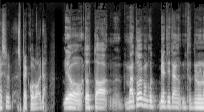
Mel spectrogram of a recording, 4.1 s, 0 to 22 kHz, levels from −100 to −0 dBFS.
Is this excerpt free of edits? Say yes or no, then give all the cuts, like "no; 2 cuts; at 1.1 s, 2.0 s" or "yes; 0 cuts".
no; 1 cut; at 1.7 s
